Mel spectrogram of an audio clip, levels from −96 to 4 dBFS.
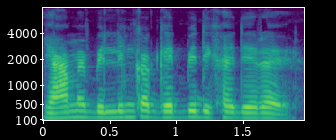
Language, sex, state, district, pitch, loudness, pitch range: Hindi, male, Arunachal Pradesh, Lower Dibang Valley, 155 Hz, -21 LUFS, 145-160 Hz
